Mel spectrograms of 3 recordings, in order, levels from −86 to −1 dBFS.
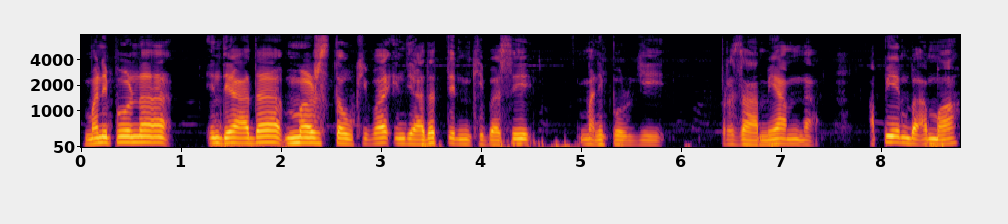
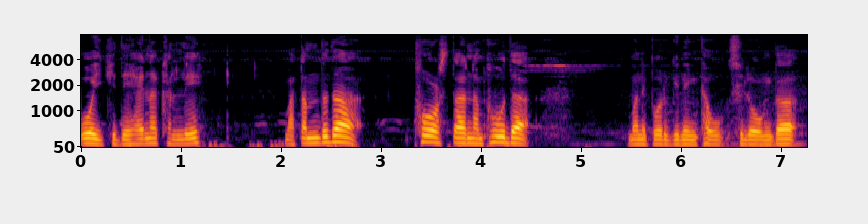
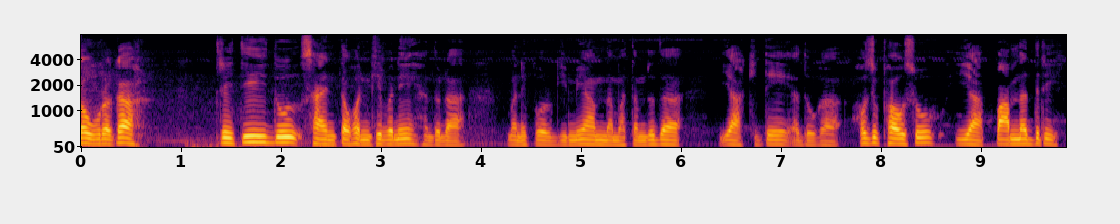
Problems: none marked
